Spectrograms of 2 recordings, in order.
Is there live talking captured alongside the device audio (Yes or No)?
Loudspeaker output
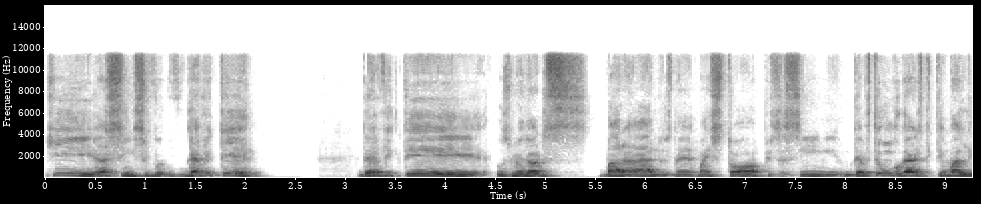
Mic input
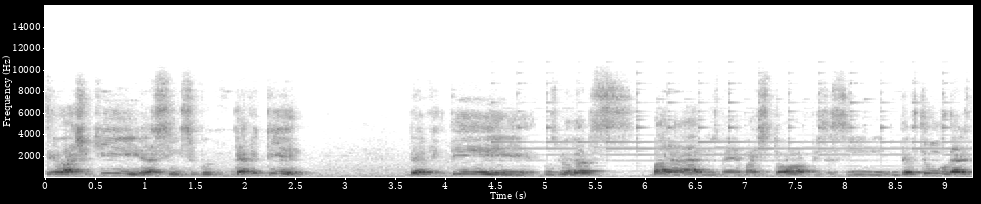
No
